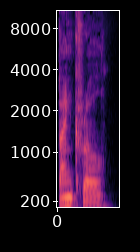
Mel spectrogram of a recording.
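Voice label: "bankroll", British English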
